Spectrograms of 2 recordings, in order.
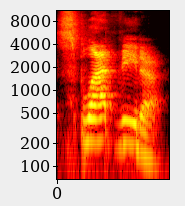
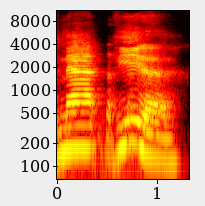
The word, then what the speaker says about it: Matt Vita: um I get the people get my name wrong a lot which is like crazy like Splat Vita my name is Matt Vita I get Mike a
